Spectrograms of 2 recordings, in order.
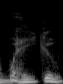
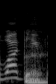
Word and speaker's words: wagyu: But I went to Burger King and I'll tell you for yh because they've got a wu burger. A what? A wu. A Wagyu burger.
